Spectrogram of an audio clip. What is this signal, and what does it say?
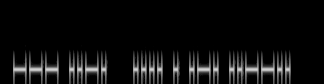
Morse code, heard as a keyed tone, about 30 wpm, 700 Hz. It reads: OF HER?
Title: Sentences from Top 200 Words 30wpm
